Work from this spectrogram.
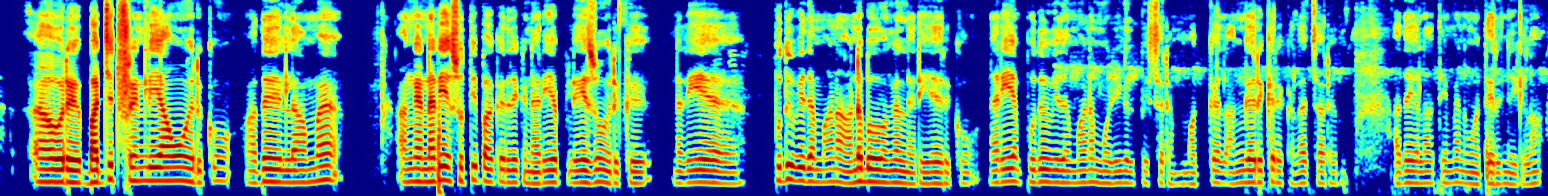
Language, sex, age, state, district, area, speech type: Tamil, male, 18-30, Tamil Nadu, Tiruvannamalai, urban, spontaneous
